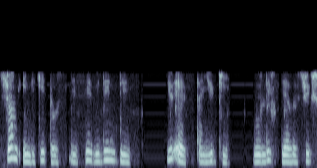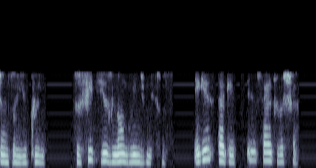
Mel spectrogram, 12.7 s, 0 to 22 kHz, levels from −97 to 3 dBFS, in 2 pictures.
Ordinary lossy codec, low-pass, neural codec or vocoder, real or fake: none; 3.6 kHz; vocoder, 22.05 kHz, 80 mel bands, HiFi-GAN; fake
